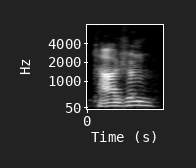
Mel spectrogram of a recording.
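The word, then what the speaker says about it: Tajín: J is pronounced as H. Oh, Tajin.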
